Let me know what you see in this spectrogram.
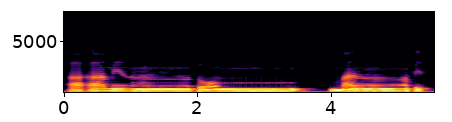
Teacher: اَأَمِنْتُمْ، یہ 2 ٹائم حمزہ ہے تو اس کو ہم جلدی سے پڑھیں گے۔ من نون ساکن پہ ہم اخفا کریں گے اور آگے میں جاتے ہوئے غنہ ہوگا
